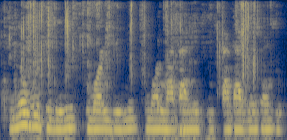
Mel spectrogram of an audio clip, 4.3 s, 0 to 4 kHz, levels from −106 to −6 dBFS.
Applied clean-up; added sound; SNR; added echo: classical method WPE with log-MMSE.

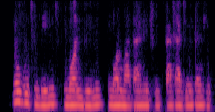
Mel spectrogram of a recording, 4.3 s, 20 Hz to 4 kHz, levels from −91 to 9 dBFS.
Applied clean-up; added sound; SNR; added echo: neural mask model DeepFilterNet 3.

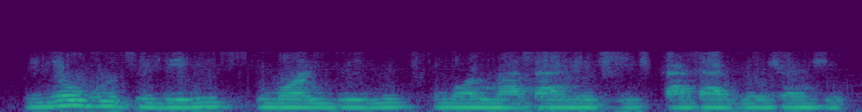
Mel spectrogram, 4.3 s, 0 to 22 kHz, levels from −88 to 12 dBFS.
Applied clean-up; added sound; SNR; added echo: neural separator model SepFormer DNS4.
